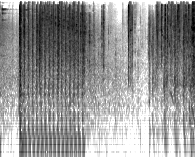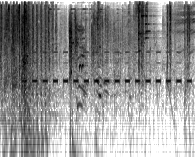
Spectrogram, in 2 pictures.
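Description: Halo Infinite gunfire, including DMR shots: a rapid burst of loud, close shots, then scattered cracks and clatter, with a steady beep tone near the end.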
